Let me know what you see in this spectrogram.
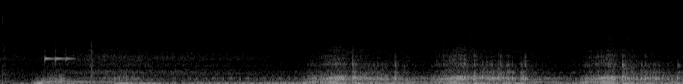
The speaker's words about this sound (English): Well, straight away you notice that there's a fruitier note to that very pleasant V8 rumble.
